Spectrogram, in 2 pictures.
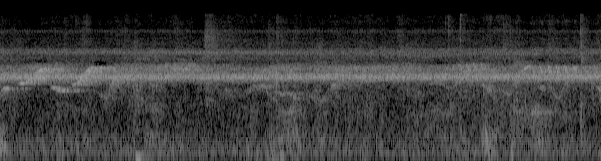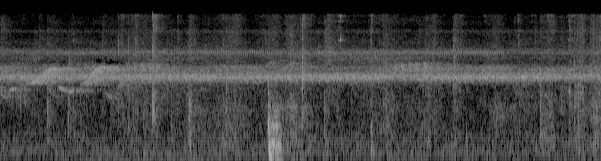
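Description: Steady, high-pitched chorus of forest insects, with twice a short run of rising notes. A single sharp knock about nine seconds in.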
